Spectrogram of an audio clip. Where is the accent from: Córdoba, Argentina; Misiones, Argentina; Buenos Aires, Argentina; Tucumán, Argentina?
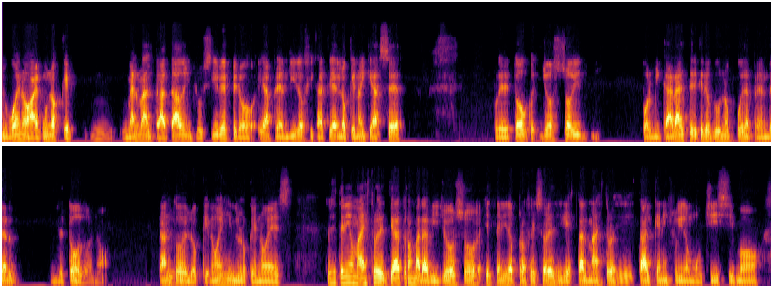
Córdoba, Argentina; now in Madrid, Spain; yo ya vivía en Madrid porque yo emigré, bueno, no dije soy argentino, cordobés, pero emigré a Madrid, vivo desde el año 85, yo estoy viviendo en Madrid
